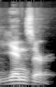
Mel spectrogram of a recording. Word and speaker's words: yinzer: since I moved out to Pittsburgh it's actually pronounced yinzer and so yeah so so a lot of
